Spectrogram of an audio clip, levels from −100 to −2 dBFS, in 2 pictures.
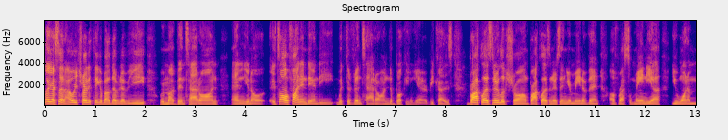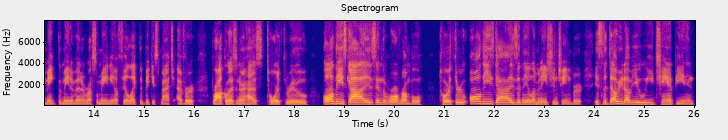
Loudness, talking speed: -22 LUFS, 195 wpm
